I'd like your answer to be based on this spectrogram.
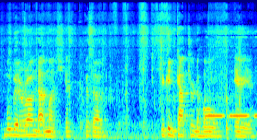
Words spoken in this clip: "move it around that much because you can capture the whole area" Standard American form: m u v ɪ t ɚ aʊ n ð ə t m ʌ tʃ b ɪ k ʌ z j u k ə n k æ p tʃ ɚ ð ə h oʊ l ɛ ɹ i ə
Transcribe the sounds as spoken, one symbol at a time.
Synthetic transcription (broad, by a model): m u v ɪ t ɚ aʊ n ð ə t m ʌ tʃ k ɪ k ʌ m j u k ə n k æ p tʃ ɚ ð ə h oʊ l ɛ ɹ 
